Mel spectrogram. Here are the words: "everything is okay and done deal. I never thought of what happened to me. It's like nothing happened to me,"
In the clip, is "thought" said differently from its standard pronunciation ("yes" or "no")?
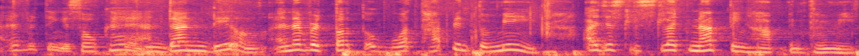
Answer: yes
